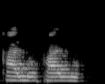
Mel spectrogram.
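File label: "kalokalo", Nigerian Pidgin, female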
